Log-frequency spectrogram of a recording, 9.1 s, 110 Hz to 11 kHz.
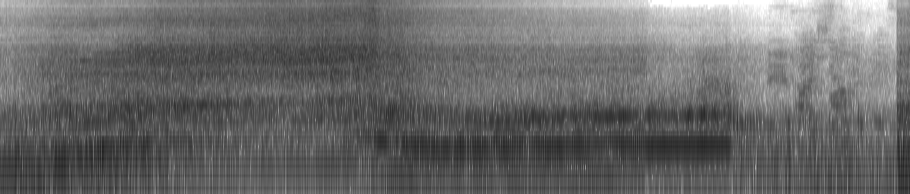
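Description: A Mazda Miata and a 2003 Corvette drag racing at Lake Cumberland Dragway. Loud, close engine roar climbs through rising revs, shifts, then holds a strained high drone before dropping off near the end.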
